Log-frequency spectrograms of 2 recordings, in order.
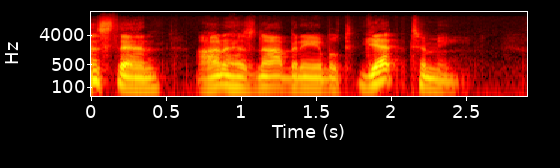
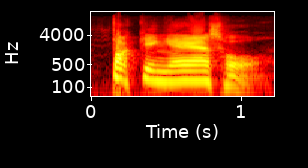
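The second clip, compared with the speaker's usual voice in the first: acted-out scream, higher and louder; 6 semitones higher, 5 dB louder than usual. Reading a journal entry about a fight, imitating a scream. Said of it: "and then I screamed".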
